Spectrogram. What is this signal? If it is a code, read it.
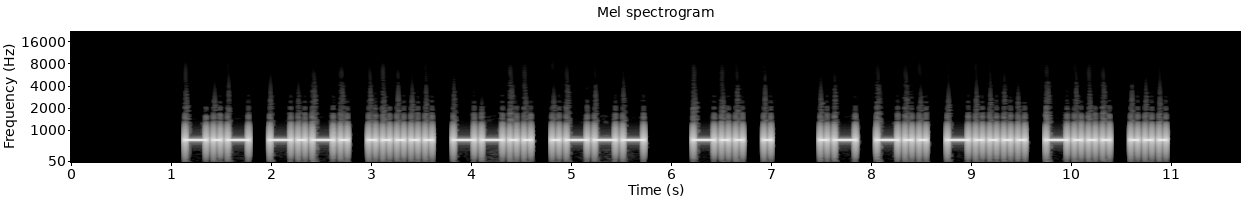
Morse code, heard as a keyed tone, about 17 wpm, 700 Hz. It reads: KC5ZJ DE AD6BS
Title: USA Callsign DE Callsign - 5 Characters - 17wpm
